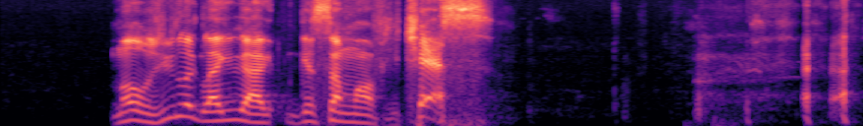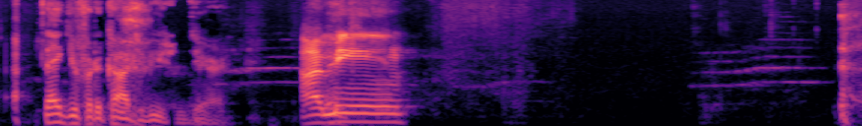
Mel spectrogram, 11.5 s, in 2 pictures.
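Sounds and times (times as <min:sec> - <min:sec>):
speech: 0:00.8 - 0:03.3, 0:06.0 - 0:08.6
laughter: 0:04.7 - 0:07.0
cat meowing: 0:06.6 - 0:08.2, 0:10.4 - 0:11.4.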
